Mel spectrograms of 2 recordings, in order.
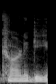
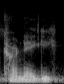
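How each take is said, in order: First: It is said the general American way. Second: It is said the local Pittsburgh way. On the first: "we say Carnegie" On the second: "Pittsburgh says Carnegie"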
